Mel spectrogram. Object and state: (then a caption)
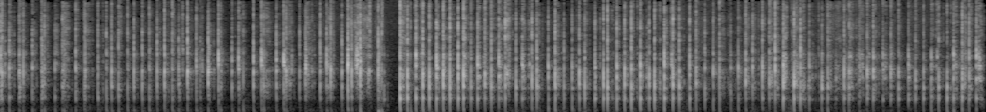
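Small cardboard box. A small, hollow, white and red cardboard eye drops box is tapped rapidly with the nails and fingertips. The result is a steady stream of dry, clicky, hollow taps with no ring and little low end, broken by a brief pause near the four-second mark before the tapping resumes a little louder.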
